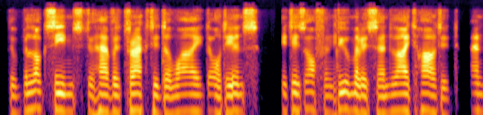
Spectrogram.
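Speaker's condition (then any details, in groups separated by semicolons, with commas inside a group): Bulbar onset motor neurone disease, speech-generating device; bulbar onset, tongue, lips, mouth, throat muscles affected; about two years since onset, weakening balance and strength, tube-fed; cannot speak, uses synthetic voice from recorded phrases, no oral eating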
